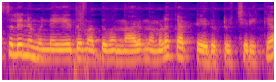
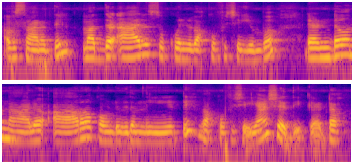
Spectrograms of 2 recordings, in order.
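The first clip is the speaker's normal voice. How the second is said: usual speaking voice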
